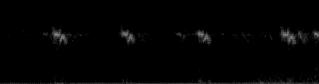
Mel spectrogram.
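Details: House sparrow (Passer domesticus) giving short, harsh chirps about three-quarters of a second apart, each a brief bright burst, over faint background noise.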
